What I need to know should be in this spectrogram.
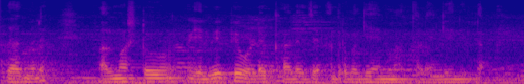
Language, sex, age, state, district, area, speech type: Kannada, male, 18-30, Karnataka, Hassan, rural, spontaneous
